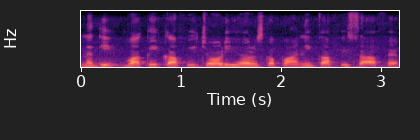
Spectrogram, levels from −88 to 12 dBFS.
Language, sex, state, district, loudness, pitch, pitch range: Hindi, female, Chhattisgarh, Bastar, -19 LUFS, 185 Hz, 170-195 Hz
